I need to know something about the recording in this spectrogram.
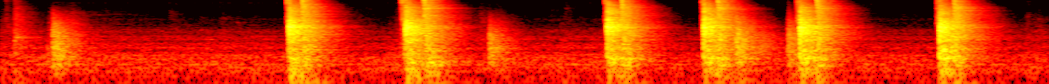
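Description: Staple gun driving staples through convertible-top fabric, six sharp shots about a second apart, each a crack that trails off quickly. Two fainter clicks come just before the first shot.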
